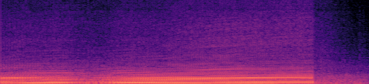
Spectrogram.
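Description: Race car engines in a Forza video game roar loud and steady, revving with a rising harmonic whine before cutting off abruptly near the end, no voices.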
